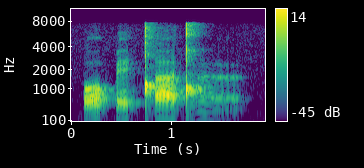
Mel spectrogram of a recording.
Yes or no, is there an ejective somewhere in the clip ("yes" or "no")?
yes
